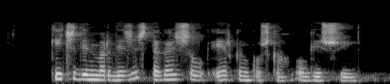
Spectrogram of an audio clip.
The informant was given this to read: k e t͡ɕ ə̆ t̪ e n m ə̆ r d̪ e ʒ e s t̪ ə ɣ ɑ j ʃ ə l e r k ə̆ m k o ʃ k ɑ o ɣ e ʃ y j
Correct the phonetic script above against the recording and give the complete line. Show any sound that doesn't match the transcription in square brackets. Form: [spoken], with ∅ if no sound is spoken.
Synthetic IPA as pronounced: k e t͡ɕ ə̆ [d̪] e n m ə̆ r d̪ e ʒ e [ʃ] t̪ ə ɣ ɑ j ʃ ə l e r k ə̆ [n] k o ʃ k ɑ o ɣ e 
